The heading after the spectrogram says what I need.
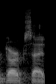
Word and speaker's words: Darkseid: that as well I just I know it's pronounced dark side I don't care forgive me for first digging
